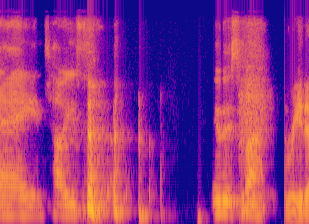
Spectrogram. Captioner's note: laughs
